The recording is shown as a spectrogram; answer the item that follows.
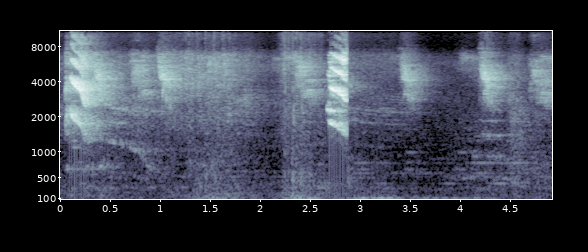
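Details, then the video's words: Young pet Alexandrine parakeet in 2023, learning to talk: a loud raspy squawk at the start, then soft hissy chatter and a second sharp squawk midway, with brief low rumble in between. "Raw parrot Alexandrine parrot ki progress a gi alhamdalilla"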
